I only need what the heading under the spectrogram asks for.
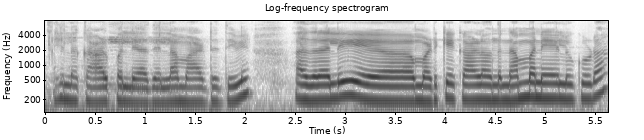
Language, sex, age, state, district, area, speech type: Kannada, female, 18-30, Karnataka, Koppal, rural, spontaneous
